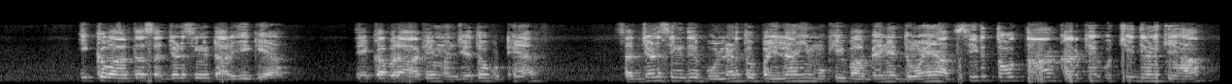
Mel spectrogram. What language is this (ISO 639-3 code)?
pan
